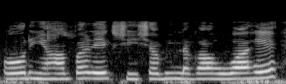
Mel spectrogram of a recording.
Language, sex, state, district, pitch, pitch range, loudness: Hindi, female, Uttar Pradesh, Shamli, 260 Hz, 255-270 Hz, -14 LUFS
